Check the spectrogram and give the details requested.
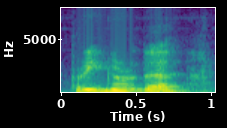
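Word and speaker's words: пригороды: Le città vicine, che venivano chiamate Prigorode, si scrive così e si legge Prigorode, erano abitate, come abbiamo visto, dai parenti del Gran Principe di Kiev.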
